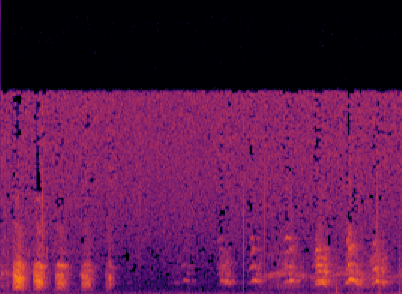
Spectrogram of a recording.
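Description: Huskies of a sled dog team bark and yelp in faint bursts: a rapid run of barks, a short lull, then looser yips and whines.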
